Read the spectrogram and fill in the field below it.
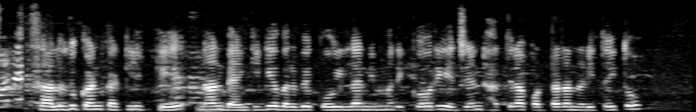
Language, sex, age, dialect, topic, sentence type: Kannada, female, 18-24, Dharwad Kannada, banking, question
